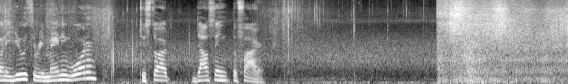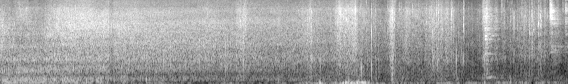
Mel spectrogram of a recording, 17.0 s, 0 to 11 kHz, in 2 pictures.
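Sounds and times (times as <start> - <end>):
water hissing on hot coals: 6.6 - 17.0.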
